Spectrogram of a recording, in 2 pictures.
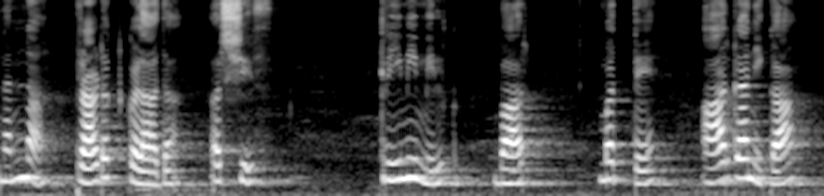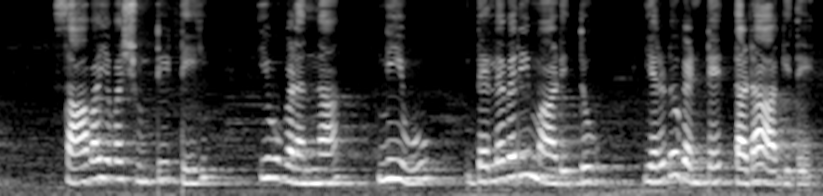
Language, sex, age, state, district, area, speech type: Kannada, female, 30-45, Karnataka, Mandya, rural, read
